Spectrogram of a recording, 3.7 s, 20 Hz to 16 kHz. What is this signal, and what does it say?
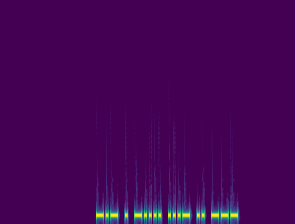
Morse code, heard as a keyed tone, about 40 wpm, 700 Hz. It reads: KE6VIO
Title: USA Call Signs - 6 Characters - 3x Character Spacing - 40wpm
